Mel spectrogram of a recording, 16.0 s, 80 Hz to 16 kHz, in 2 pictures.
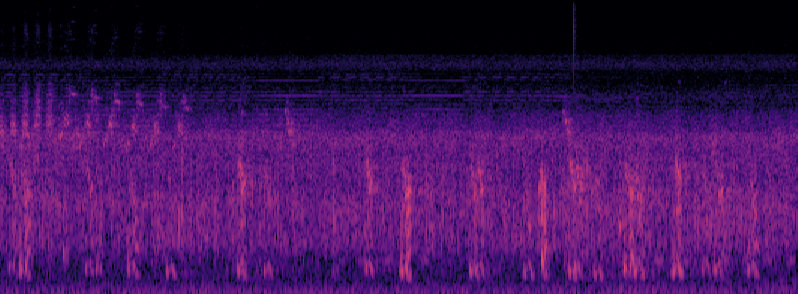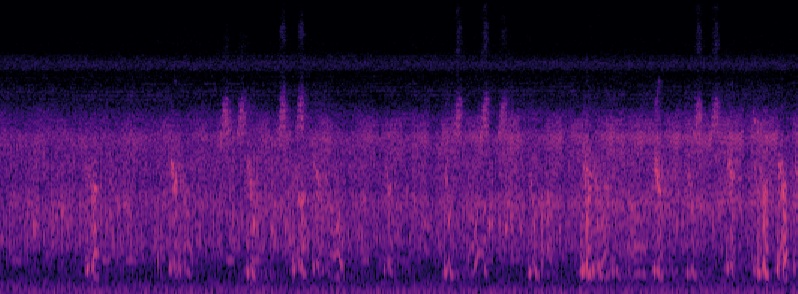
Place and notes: Zhonggua Rd., 桃米里 - Ecological pool
Bird sounds, Frog sounds
Zoom H2n MS+XY
3 May 2016, ~17:00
